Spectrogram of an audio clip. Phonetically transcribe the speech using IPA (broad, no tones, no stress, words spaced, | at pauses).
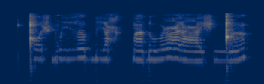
ŋ͡ǃɔʃɡwiɦə ɓiħ k͡pãɗuʕeʕeʃ ŋ͡ǃə̃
